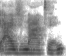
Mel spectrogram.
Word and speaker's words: Ajanatan: I'm Reverend Ajanatan. That's how you say it.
